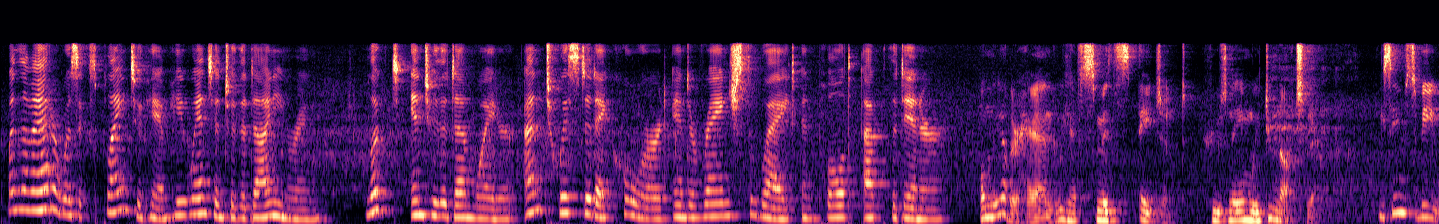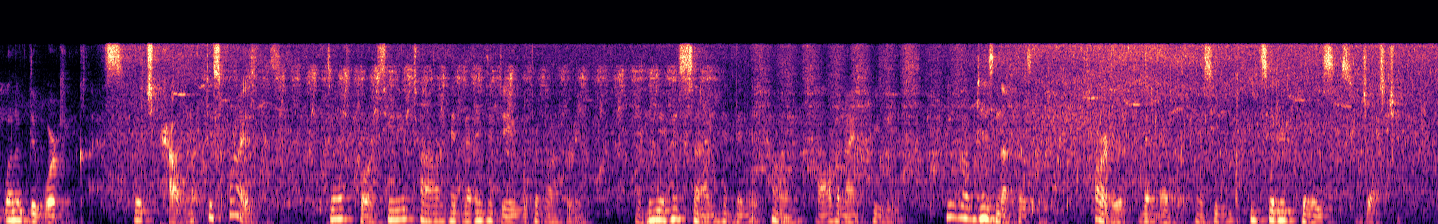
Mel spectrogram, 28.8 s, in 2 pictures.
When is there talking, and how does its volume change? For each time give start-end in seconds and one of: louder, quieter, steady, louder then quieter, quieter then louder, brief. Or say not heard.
0.1-28.7 steady.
